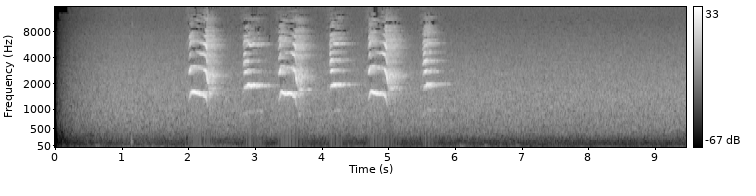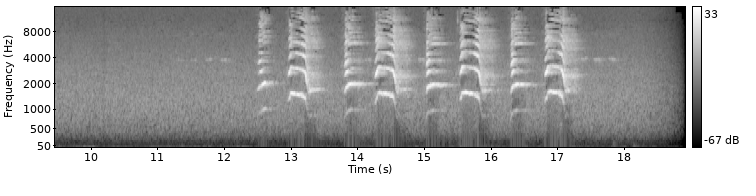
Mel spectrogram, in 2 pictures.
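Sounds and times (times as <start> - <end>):
New Caledonian friarbird calling: 2.0 - 6.0, 11.3 - 18.0.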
